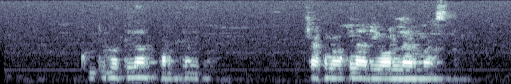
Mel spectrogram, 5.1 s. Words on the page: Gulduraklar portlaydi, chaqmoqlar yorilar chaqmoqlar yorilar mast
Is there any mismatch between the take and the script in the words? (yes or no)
yes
